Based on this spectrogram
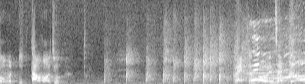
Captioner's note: sound of footsteps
